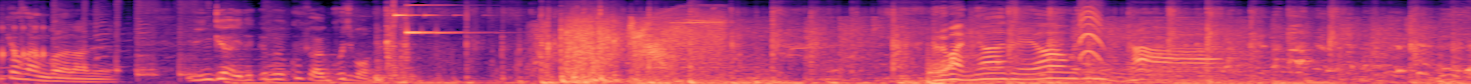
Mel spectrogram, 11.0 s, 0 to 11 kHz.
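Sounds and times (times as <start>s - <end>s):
background music: 0.0s - 11.0s
short high ding: 3.0s - 3.6s.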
